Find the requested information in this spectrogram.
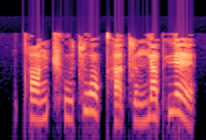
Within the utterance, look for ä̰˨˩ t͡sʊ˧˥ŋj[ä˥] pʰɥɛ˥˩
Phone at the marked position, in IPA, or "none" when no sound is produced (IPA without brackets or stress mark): ä˥˧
